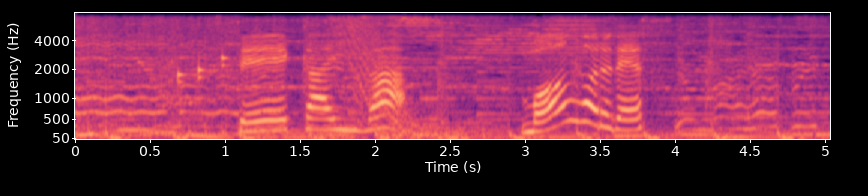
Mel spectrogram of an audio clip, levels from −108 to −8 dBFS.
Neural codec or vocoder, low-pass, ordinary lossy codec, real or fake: none; 7.2 kHz; none; real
